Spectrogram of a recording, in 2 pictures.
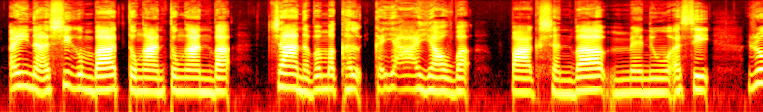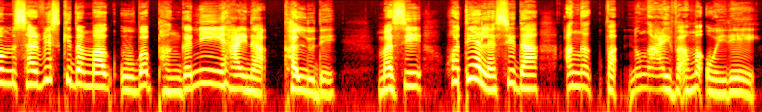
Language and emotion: Manipuri, surprised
